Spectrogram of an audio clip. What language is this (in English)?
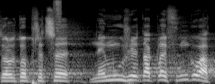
Czech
